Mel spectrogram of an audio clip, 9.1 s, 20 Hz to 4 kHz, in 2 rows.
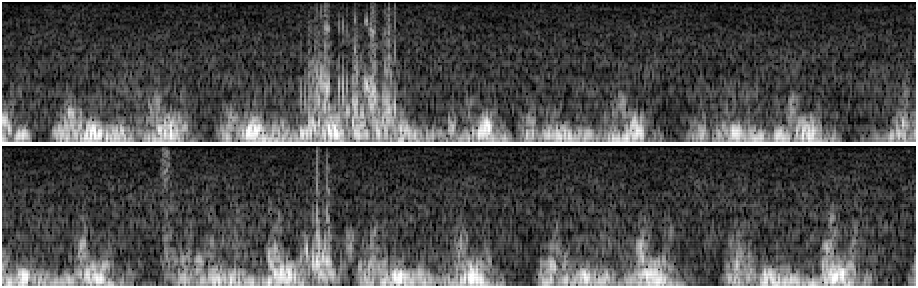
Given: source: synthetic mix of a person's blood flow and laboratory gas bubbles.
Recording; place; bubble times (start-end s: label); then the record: Doppler ultrasound of blood flow; precordium
1.45-2.01 s: bubbles
2.22-2.29 s: bubbles
5.89-5.94 s: bubbles
6.07-6.34 s: bubbles
From the record:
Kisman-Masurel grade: 222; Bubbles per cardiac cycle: several, 3 to 8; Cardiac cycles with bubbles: 10 to 50%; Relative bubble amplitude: moderate (0.250 to 0.450); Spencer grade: 2 (many but less than half of the cardiac periods contain bubble signals, singularly or in groups); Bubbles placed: only in the low amplitude regions of the cardiac cycle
